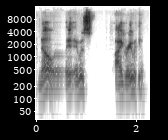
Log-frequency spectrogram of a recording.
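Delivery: ordinary talk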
